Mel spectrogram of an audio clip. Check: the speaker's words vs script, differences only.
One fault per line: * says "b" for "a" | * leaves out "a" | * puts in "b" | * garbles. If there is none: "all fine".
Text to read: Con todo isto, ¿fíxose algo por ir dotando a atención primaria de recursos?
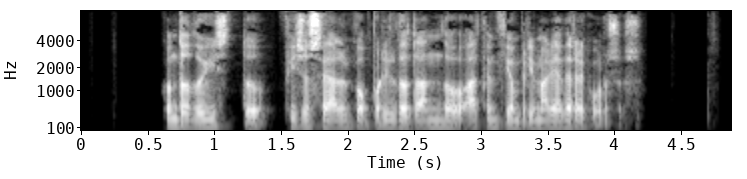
all fine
